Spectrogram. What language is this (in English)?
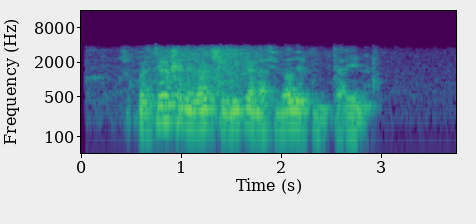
Spanish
